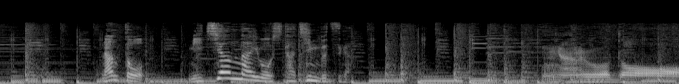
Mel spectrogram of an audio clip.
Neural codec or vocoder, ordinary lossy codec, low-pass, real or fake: none; none; 7.2 kHz; real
